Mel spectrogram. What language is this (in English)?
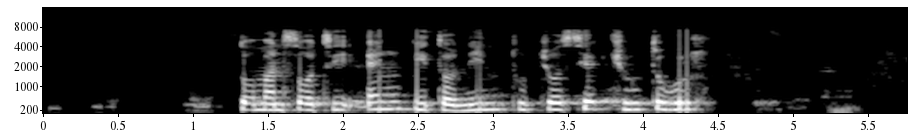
Kalenjin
